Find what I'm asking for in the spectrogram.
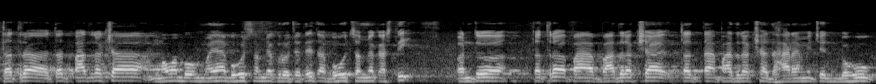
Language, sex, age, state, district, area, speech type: Sanskrit, male, 18-30, Assam, Dhemaji, rural, spontaneous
